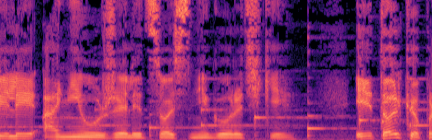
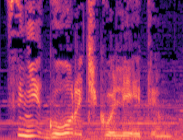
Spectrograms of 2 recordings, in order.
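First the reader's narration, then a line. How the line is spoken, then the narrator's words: Old woman answering, laughing. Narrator (Russian): ответила старуха и засмеялась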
